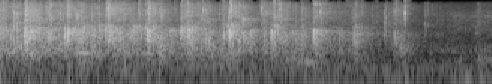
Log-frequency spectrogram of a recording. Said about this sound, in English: Thank you all for coming up. Should we clap for them? Let's clap.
